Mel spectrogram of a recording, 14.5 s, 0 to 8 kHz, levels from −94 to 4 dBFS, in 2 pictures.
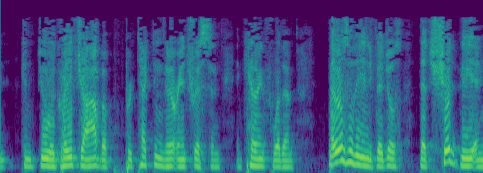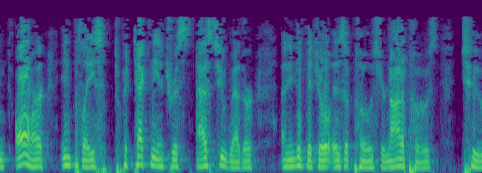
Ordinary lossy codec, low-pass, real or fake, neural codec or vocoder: MP3, 24 kbps; 7.2 kHz; fake; codec, 16 kHz, 4 kbps, FunCodec, trained on LibriTTS, 50 frames a second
